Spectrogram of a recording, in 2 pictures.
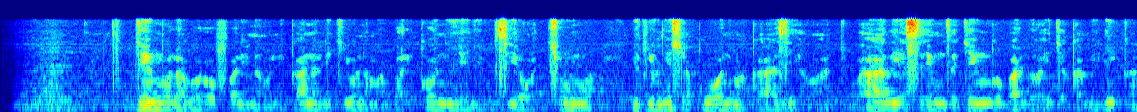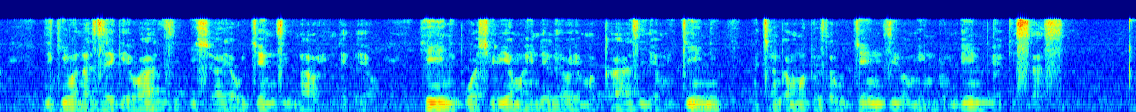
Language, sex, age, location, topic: Swahili, male, 36-49, Nairobi, finance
